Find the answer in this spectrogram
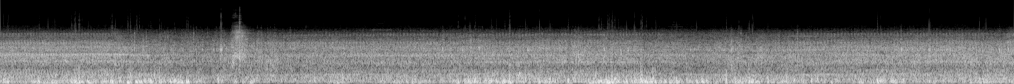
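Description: A motor scooter running along a road while riding, with loud, steady wind rush on the microphone.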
